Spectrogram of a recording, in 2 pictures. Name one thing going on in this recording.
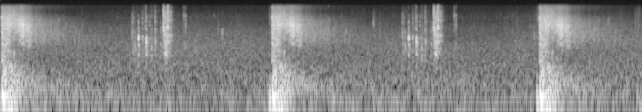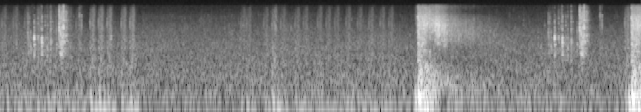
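A rifle bolt clicks and clacks shortly after each shot.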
